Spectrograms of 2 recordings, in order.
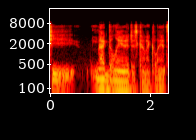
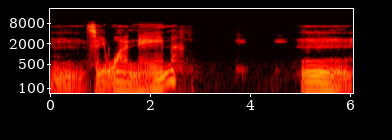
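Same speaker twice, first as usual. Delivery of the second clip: low, soft, drawn-out musing; musing informant; 4 semitones lower, 9 dB quieter, much slower than usual. Acted. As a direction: ponder the offer slowly and quietly, in character. Informant considering a deal, in character.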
